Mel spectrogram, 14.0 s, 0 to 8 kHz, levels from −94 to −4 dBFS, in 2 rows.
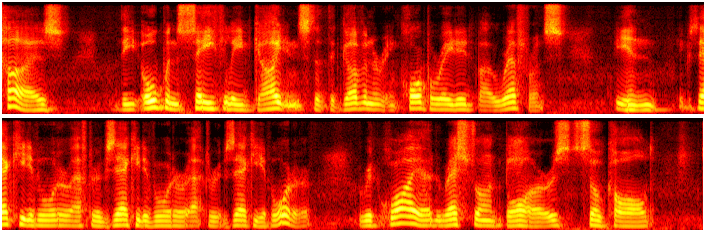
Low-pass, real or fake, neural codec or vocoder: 7.2 kHz; fake; codec, 16 kHz in and 24 kHz out, 0.9 kbps, LongCat-Audio-Codec, four codebook decoder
